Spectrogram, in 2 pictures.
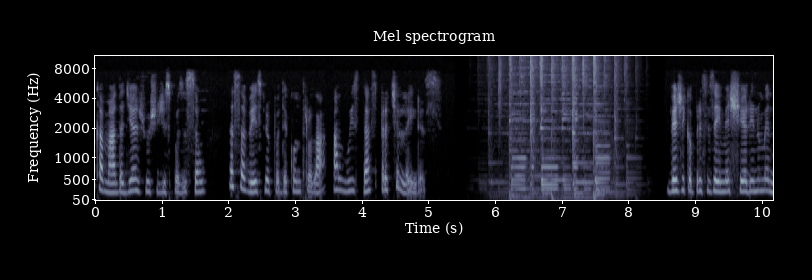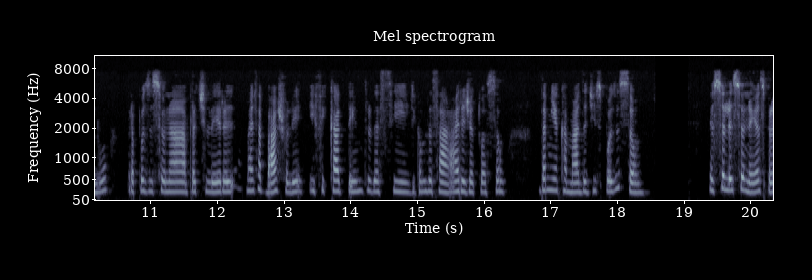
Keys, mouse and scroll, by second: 18.5 ctrl+shift+i.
